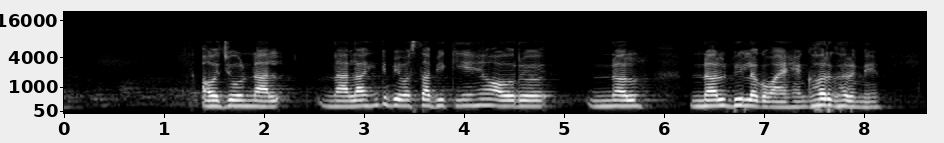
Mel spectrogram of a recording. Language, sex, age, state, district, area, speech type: Hindi, female, 30-45, Uttar Pradesh, Varanasi, rural, spontaneous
